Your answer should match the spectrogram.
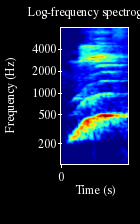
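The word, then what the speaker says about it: mesne: the plaintiff suits for द मींस profit don't pronounce as मसने profit don't be so stupid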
